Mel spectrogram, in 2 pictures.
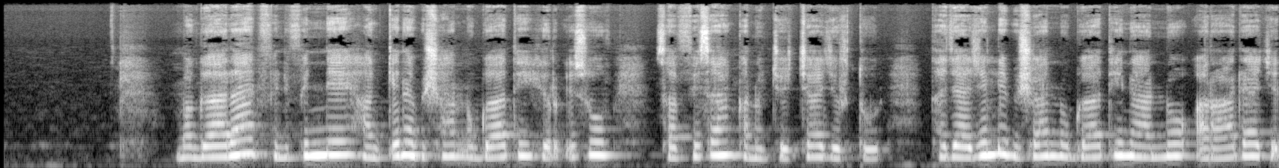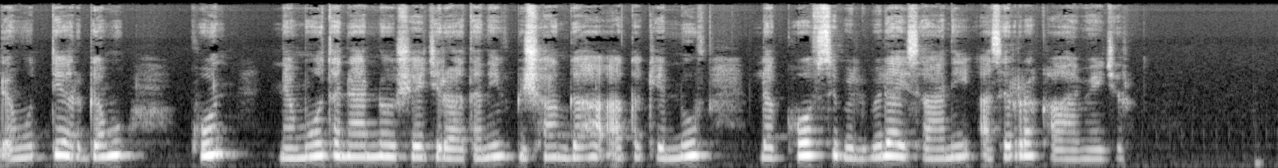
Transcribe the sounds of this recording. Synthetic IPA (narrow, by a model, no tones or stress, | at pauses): mɐɡaːlaːnfɪnfɪnːe̞ːɦɐŋkʼːɪnɐbɪʃaːnʊɡaːt̪iːhɪɾʔɪsuːf | sɐfːɪsaːŋkɐnhɔd͡ʒːɛt͡ʃːaːd͡ʒɪɾt̪uːᶑɐ | t̪ɐd͡ʒaːd͡ʒɪlːɪbɪʃaːnːʊɡaːt̪iːnaːnːo̞ːʔɐɾaːd̪aːd͡ʒɛᶑɐmʊt̪ːɪɐɾɡɐmʊ | kʊnː | ɐmo̞ːt̪ɐnaːnːo̞ːɪʃe̞ːd͡ʒɪɾaːt̪ɐniːfbɪʃaːŋɡɐhaʔɐ̰kːɐkɛnːuːf | lɐkːo̞ːfsɪbɪlbɪlɐɪsaːniːʔɐ̰sɪrːɐkaːʔɐme̞ːd͡ʒɪɾɐ̥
